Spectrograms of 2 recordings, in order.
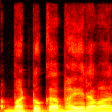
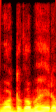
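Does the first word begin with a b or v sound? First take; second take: b; v. First: The first word begins with a b sound. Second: The first word begins with a v sound. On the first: This is the northern way of saying it. "ఉత్తర భారతదేశంలో ఉన్న ఆచారం అంటే కొన్ని పదాలు ఉచ్చరిస్తున్నప్పుడు ఈ బా" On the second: This is how people here read it. "అని మనం చదువుతూ ఉంటాం"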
